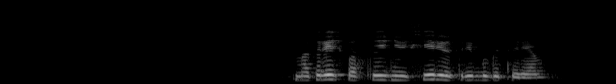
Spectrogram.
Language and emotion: Russian, neutral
